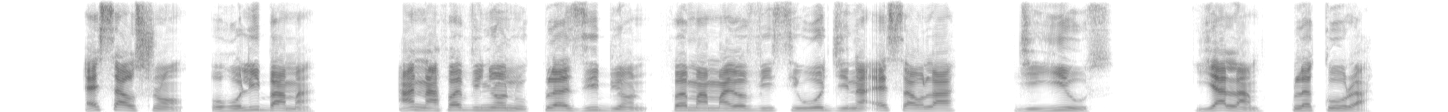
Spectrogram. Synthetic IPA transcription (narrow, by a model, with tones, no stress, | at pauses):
ɛ˦sa˨u˨sɾɔ̰̃˨ | o˨ɦo˨li˦ba˦mã̰˨ | a˦nã˨ɸɛ˦vi˦ɲɔ̃˦nũ˨k͡plɛ˦zi˦bi˨ɔ˨nɸɛ˦mã˨mã˨jɔ˦vi˦si˨wo˦d͡ʑi˨nã˨ʔe˦sa˨u˨la˦ | d͡ʑi˨ji˦u˨s | ja˦la̰˨mk͡plɛ˦ko˦ɾa̰˨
